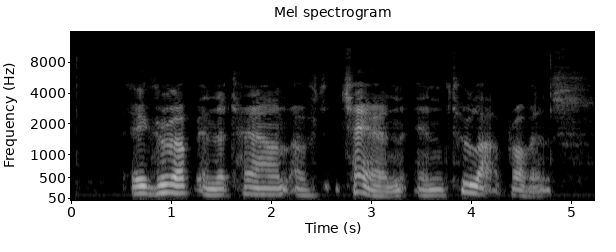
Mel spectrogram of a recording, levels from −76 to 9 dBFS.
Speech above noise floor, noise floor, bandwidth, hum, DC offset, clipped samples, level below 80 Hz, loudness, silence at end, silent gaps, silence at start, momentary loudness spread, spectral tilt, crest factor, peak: 38 dB; -65 dBFS; 11 kHz; none; under 0.1%; under 0.1%; -66 dBFS; -27 LUFS; 0.15 s; none; 0.6 s; 14 LU; -7 dB/octave; 18 dB; -8 dBFS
